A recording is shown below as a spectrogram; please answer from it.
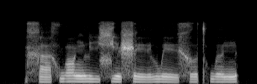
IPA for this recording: xä˨˦xwɑ˦ŋli˨˦ɕi˨˦ ʂe˨˦ɪ̯lwe˨˩ɪ̯ xɤ˦t̪ʰwə˦n

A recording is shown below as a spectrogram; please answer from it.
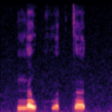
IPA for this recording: ŋɐ˥wkʷʰɐ˨k̚ t̪ɐ˧t̚

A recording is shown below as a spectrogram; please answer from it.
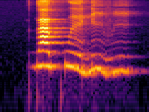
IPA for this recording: ɡa˦ kʷe˦˨ni˦˨βi˦

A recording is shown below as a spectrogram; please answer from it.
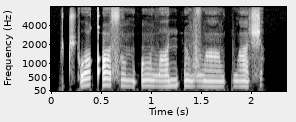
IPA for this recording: t͡ʃʼoqʼøsɔ̃ŋʔɔ̃ lˠɜnʲʔə̃v lˠãlˠpwãʃ

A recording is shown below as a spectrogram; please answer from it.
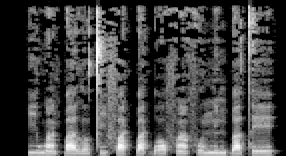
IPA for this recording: i˧wã˨ k͡pa˨lo˨ti˨˦fa˧ k͡pa˨ɡ͡bɔ˧ fã˧fo˦ nĩ˦ɡ͡ba˧te˦

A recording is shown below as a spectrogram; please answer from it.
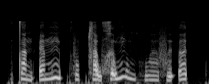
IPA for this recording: t̪a˧˩nʔɛ˨˦m ŋə˨˩t̚fo˨˩p̚sa̰˧˨w xə̰˧˥wmṳ˨˩ŋ hwə̤ː˨˩ fɨ̰˧˨ʔə˦˥t̚

